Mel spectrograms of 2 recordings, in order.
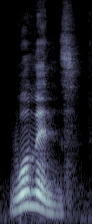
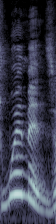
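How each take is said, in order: First: "Woman's" said slowly with "wo-man" as in a single woman, the mistaken form; mock the wrong "Woman's", drawn out slightly; saying woman's. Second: "women's" said with "wi-min", the proper plural; correct women's. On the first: Quoting Kalani's mispronunciation, slowly saying "Woman's". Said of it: "She does pronounce it women's". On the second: Shown as a demonstration. Correcting Kalani's word to the viewer, clearly saying "women's". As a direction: correct her: "women's" with a short i. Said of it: "It's women's".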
